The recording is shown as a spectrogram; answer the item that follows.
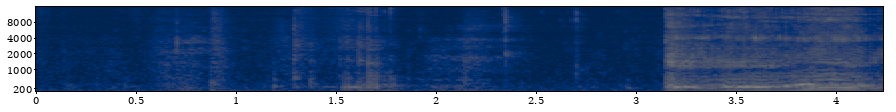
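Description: A voice making a drawn-out, wavering wordless sound that starts suddenly about three seconds in, after a few seconds of faint movement noises.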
